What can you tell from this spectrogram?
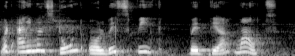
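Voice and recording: A woman's put-on character voice, high-pitched and fairly slow, with very wide pitch swings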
